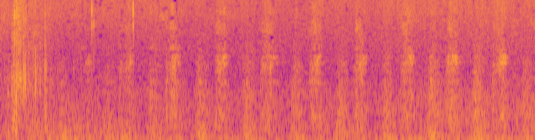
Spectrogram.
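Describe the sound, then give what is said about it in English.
A dog pants rapidly and steadily after a run on a hot early-July afternoon, quick rhythmic breaths repeating throughout with no talking, heavy and slightly raspy as if catching its breath. “She's quite panty at the moment because she just went on a run with my wife.”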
